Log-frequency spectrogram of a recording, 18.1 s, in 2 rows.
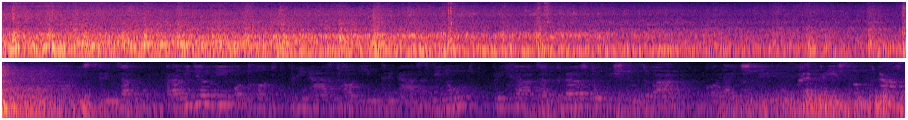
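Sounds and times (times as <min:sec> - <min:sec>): wheels clicking over rail joints: 0:00.0 - 0:06.2.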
